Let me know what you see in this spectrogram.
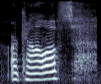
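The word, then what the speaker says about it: Arcanaloth: Arcanoloth. We'll talk about the Arcanoloth too. Moth. I can't. Oh, moth rhymes with loth.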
